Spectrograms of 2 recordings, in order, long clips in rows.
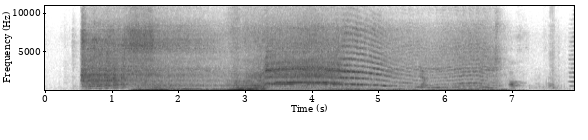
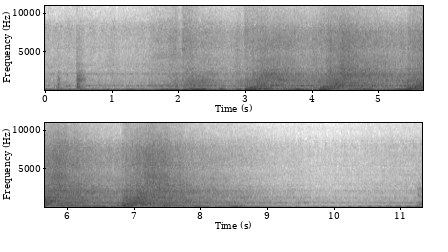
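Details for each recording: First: Ford AU Falcon XR8 V8 starting and revving, high squeal rising and falling with engine speed, worse above about 2,000 rpm, persisting after a new tensioner pulley; not the belt, found to be the camshaft position sensor, fix suspected as a drop of oil. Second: Ford AU Falcon XR8 V8 after tensioner pulley replacement failed to stop a belt squeal above about 2,000 rpm; firm revs now clean with no squeal, fixed by a drop of oil on the camshaft timer.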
